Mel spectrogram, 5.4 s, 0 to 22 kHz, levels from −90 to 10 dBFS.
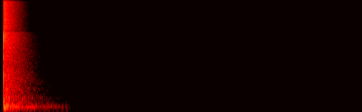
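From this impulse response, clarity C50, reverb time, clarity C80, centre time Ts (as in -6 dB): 5.0 dB, 1.1 s, 7.5 dB, 32 ms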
